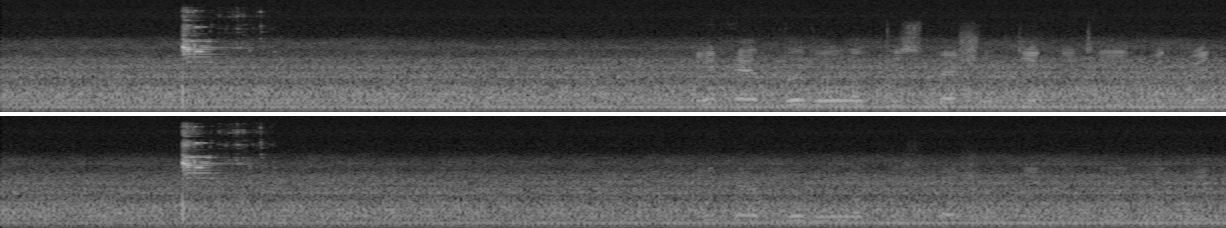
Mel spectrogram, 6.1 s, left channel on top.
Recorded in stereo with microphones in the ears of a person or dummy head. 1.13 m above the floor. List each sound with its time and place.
0.9 s breaking glass: 10° right (ahead or behind)
3.5 s a man speaking: 50° left (ahead or behind)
